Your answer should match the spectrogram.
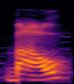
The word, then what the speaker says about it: bow: Mas ao pronunciarmos essa palavra, bow, aí é o cumprimento, essa reverência, né, que a gente faz.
